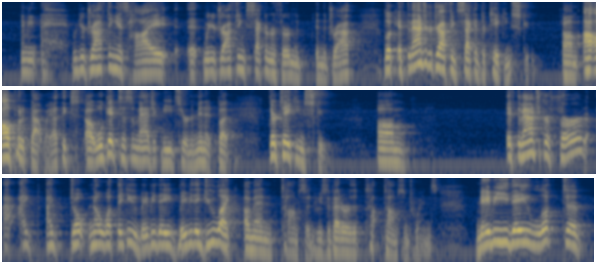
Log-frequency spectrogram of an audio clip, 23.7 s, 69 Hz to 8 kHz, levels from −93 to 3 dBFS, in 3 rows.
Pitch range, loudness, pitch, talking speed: 130-180 Hz, -29 LUFS, 150 Hz, 215 wpm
